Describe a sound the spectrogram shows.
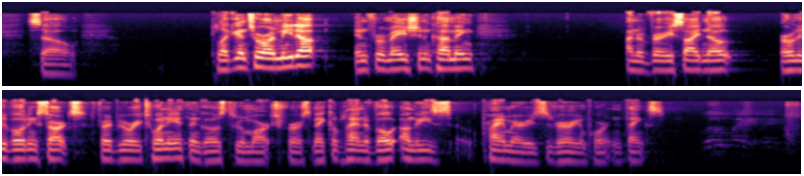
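A man speaks calmly into a microphone over a loudspeaker.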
